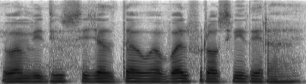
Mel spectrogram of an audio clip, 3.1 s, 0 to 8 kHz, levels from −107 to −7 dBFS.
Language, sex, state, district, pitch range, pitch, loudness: Hindi, male, Jharkhand, Ranchi, 100-105 Hz, 100 Hz, -17 LUFS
